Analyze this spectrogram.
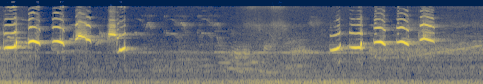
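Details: Oriental magpie-robin (kacer) song used as a lure to get an untrained kacer singing: two bursts of clear, rising whistled notes, five or six in each, separated by a two-second pause, with a faint low hum behind.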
